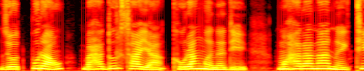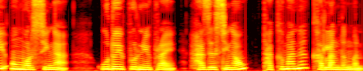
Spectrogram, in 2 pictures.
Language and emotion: Bodo, neutral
